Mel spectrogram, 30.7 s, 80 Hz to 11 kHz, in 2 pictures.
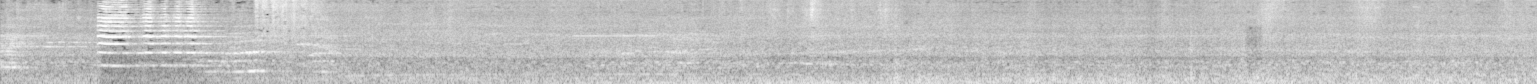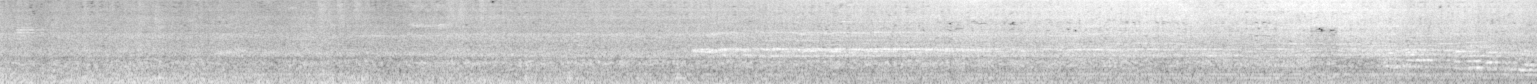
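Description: A Manila LRT Line 1 light-rail train sounds a short horn blast about a second in, then runs into the station platform with a loud rolling rumble of wheels on rail. A high steady tone sounds for several seconds near the end as the train comes to a stop.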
